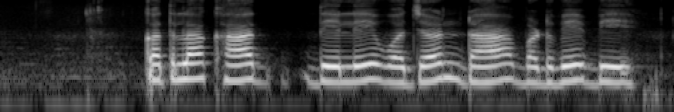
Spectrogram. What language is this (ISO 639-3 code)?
mag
